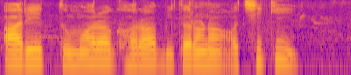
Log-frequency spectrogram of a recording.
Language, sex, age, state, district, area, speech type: Odia, female, 18-30, Odisha, Balangir, urban, read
